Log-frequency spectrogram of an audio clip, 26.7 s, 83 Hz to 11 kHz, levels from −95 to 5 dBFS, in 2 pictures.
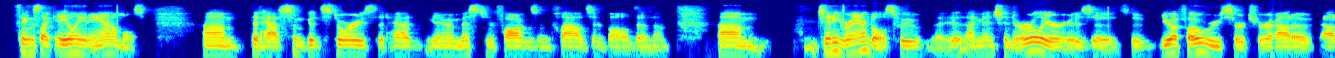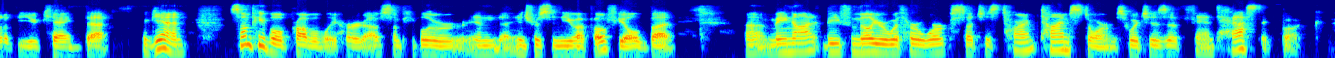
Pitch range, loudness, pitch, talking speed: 115-135 Hz, -24 LUFS, 120 Hz, 175 wpm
